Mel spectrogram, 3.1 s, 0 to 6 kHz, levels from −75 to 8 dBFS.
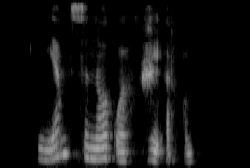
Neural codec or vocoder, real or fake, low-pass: none; real; 5.4 kHz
